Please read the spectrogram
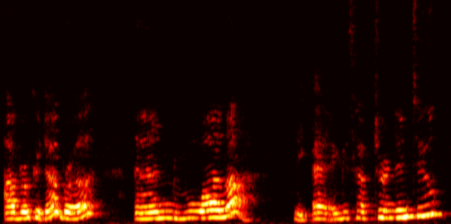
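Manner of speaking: loud, hammed-up magician's announcement; booming stage magician's abracadabra; showy magician. A narrator's reading. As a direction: announce the trick with grand flourish. Magician performing a trick.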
